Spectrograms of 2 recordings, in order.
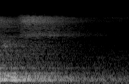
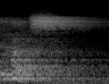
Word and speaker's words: Hughes: This poem was written by Langston Hughes. Langston, H-U-G-H-E-S. H-U-G-H-E-S. Its pronunciation Hughes. H-U-G-H-E-S. Don't say Hus.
